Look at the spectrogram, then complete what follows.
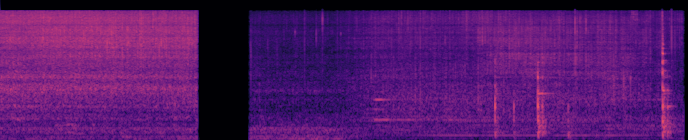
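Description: Oats chilla batter sizzling loudly in a hot frying pan as it is spread with a ladle. After a brief cut to silence the sizzle comes back quieter, with a few sharp clicks near the end.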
